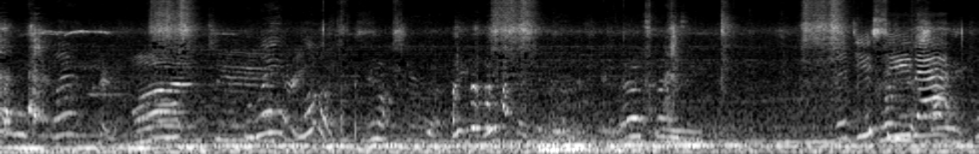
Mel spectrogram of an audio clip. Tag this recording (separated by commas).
Speech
